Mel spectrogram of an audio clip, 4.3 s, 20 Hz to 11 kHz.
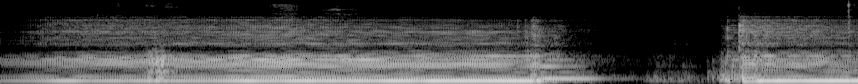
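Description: Electric guitar, a Kiesel HH2 headless played through a small Fender Mustang Mini amp, strummed with an overdriven tone. One chord swells in over the first second and rings on until it is cut off near three seconds. A second chord is struck shortly before the end.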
